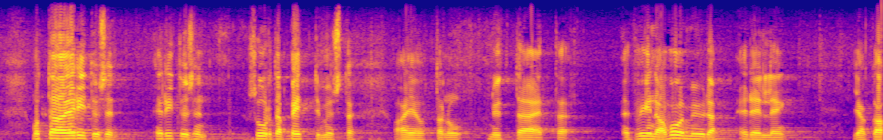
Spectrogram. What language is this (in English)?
Finnish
